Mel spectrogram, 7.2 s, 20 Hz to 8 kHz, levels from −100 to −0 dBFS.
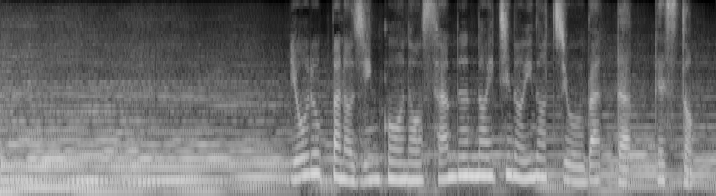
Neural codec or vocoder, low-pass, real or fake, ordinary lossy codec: codec, 16 kHz, 2 kbps, X-Codec, HuBERT features, trained on balanced general audio; none; fake; none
